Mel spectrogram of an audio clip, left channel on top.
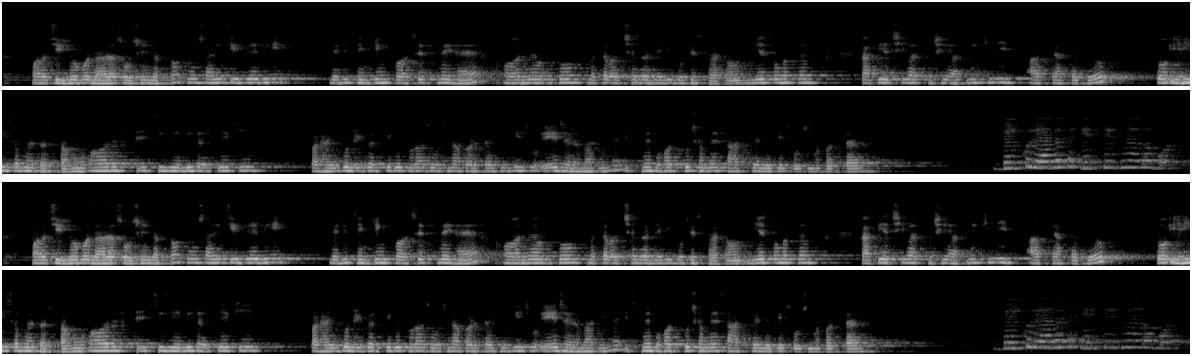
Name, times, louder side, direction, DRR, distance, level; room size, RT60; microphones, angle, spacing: voice 1, 0.3-2.8 3.3-8.1 8.6-11.1 11.5-14.4 15.0-20.5, right 2 dB, 20° right, 10 dB, 0.3 m, -27 dB
voice 2, 21.8-23.6, left 3 dB, 85° left, -1 dB, 0.7 m, -38 dB
10.0 x 4.5 x 2.8 m, 1.1 s
head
